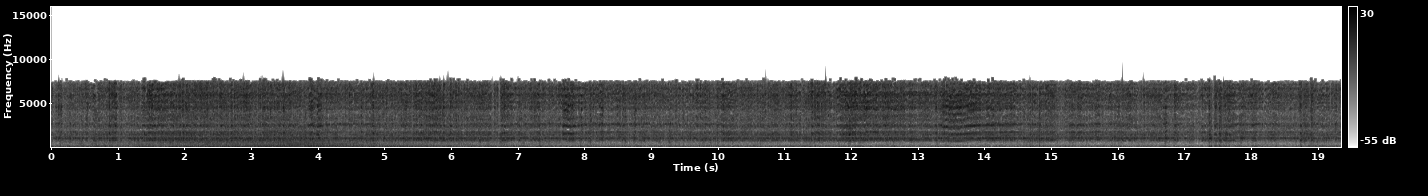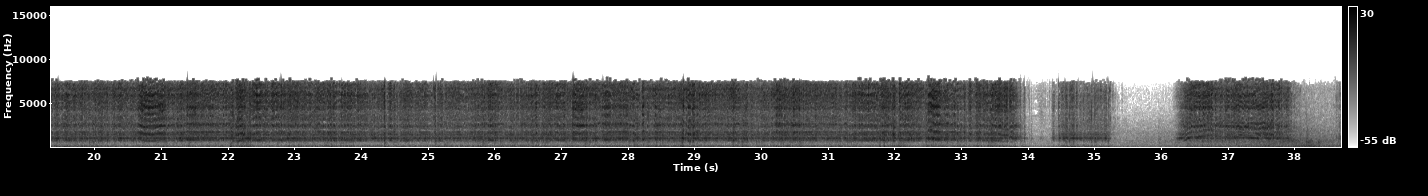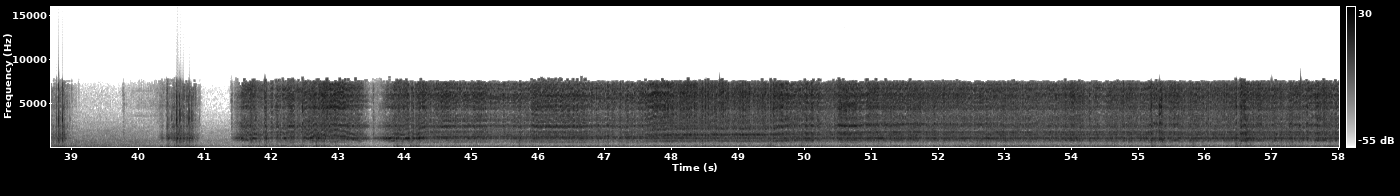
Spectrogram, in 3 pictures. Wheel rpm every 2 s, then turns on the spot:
230, 230, 230, 230, 230, 230, 230, 230, 230, 230, 230, 230, 230, 230, 230, 230, 230, 70, 60, 70, 10, 100, 110, 160, 180, 220, 230, 240, 230.
34-36 38-42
